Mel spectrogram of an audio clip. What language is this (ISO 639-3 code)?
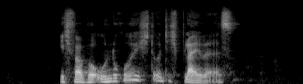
deu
